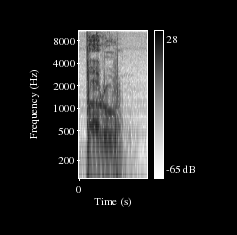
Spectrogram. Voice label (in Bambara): "baro", Bambara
